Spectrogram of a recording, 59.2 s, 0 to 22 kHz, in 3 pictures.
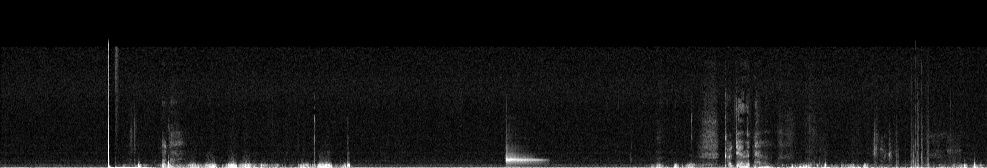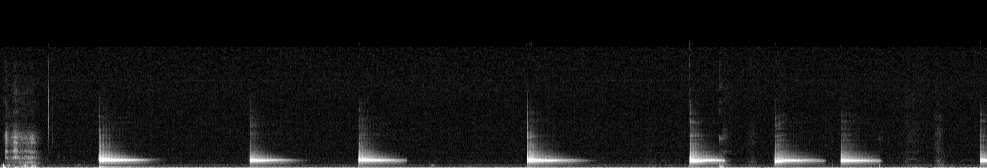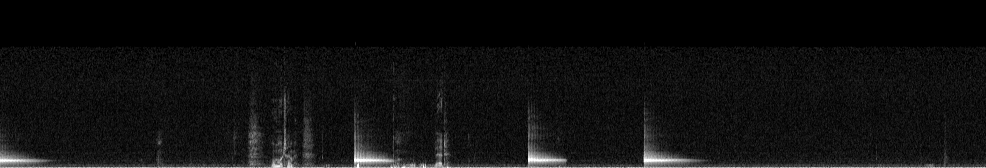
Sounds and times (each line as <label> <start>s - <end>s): pluck the Jew's harp 24.7s - 25.6s
pluck the Jew's harp 26.9s - 27.8s
pluck the Jew's harp 35.2s - 37.4s
pluck the Jew's harp 39.3s - 40.4s
pluck the Jew's harp 46.6s - 47.6s
pluck the Jew's harp 50.0s - 50.8s
pluck the Jew's harp 52.3s - 53.3s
